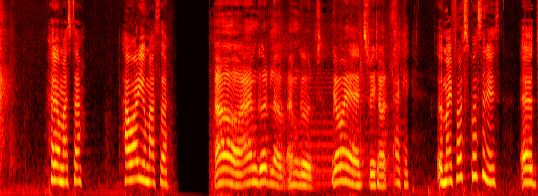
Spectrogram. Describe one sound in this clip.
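A woman greets warmly into a microphone.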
